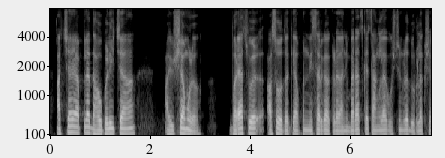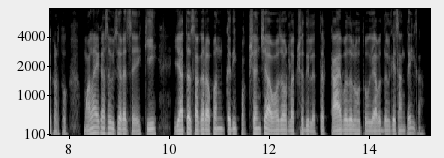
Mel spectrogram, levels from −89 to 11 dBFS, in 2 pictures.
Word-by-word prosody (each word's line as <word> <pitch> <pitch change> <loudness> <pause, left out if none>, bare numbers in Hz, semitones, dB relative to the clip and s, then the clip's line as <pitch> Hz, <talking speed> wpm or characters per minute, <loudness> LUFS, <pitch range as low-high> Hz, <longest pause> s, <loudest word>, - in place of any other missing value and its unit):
आजच्या 150 +6 +3
आपल्या 145 +1 +3
धावपळीच्या 120 +3 +4 0.9
आयुष्यामुळं 105 -3 +3 0.7
बऱ्याच 115 +3 +5
वेळ 130 -1 +6 0.3
असं 110 +4 +1
होतं, 105 -4 +4
की 105 - -1
आपण 105 +2 -1
निसर्गाकडं 105 -1 +1
आणि 95 0 -2
बऱ्याच 105 +4 +1
काही 120 - 0
चांगल्या 105 +1 0
गोष्टींकडे 105 +2 -3
दुर्लक्ष 95 0 -4
करतो. - - -10 0.3
मला 110 +8 0
एक 140 - -4
असं 130 0 -1
विचारायचं 115 -4 -1
आहे, 95 +2 -4
की 120 0 0 0.4
यातच 110 +3 +2
अगर 110 +2 +1
आपण 120 +2 0
कधी 120 +1 0
पक्षांच्या 120 -2 -1
आवाजावर 110 +1 0
लक्ष 100 +2 -5
दिलं, 105 -5 -4
तर - - -4
काय 100 +3 +3
बदल 110 0 0
होतो? 100 -2 -5
याबद्दल 100 +2 -3
काही 110 +1 -3
सांगता 100 +2 -7
येईल 125 0 -6
का? 85 0 -15
110 Hz, 160 wpm, -22 LUFS, 100-120 Hz, 0.9 s, वेळ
